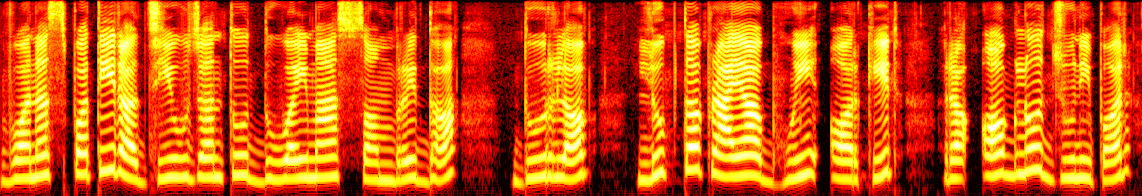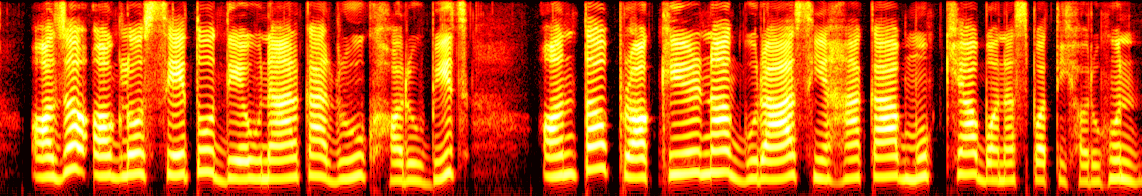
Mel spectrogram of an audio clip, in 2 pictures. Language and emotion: Nepali, neutral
